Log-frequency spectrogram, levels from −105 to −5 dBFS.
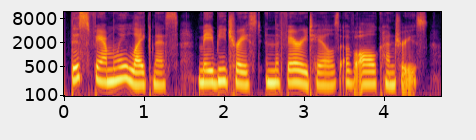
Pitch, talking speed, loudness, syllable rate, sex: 205 Hz, 165 wpm, -17 LUFS, 4.9 syllables/s, female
